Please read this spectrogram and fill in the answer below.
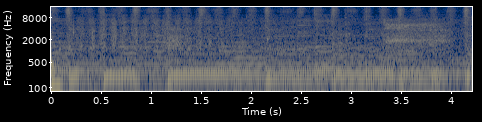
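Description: Background music with a steady beat of low notes, over a cloth rag rubbing and buffing paste wax on a wooden piece, a soft hiss that grows near the end.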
